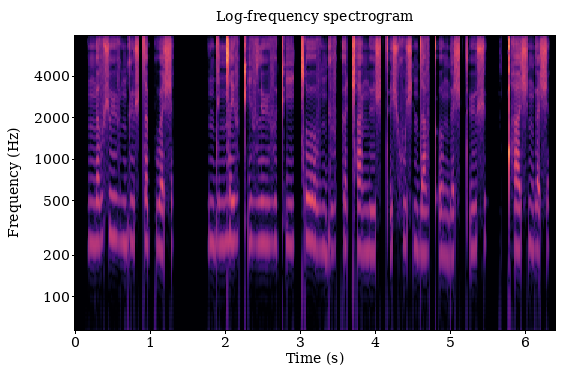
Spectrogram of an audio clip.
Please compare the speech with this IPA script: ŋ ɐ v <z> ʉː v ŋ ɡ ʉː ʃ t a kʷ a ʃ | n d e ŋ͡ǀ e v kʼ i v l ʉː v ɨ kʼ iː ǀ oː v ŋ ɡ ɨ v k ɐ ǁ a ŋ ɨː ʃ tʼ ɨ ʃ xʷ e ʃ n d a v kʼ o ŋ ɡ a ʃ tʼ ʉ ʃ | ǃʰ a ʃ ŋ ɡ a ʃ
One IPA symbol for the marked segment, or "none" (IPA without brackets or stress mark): ʃ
